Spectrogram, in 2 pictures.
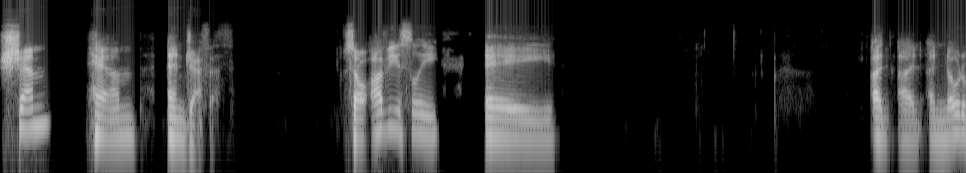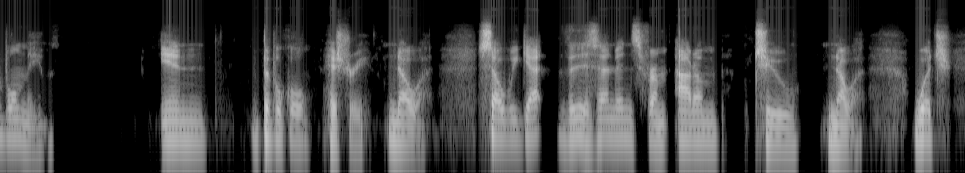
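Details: Adult male reader who says he has a speech impediment and will stumble and stutter while reading aloud; stuttering.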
